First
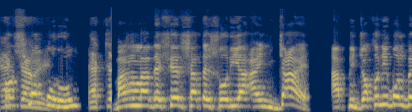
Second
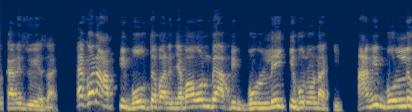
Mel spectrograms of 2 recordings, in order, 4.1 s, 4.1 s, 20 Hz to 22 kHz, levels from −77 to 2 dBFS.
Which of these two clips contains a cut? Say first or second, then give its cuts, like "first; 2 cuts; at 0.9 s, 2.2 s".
first; 1 cut; at 1.1 s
